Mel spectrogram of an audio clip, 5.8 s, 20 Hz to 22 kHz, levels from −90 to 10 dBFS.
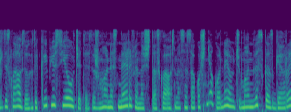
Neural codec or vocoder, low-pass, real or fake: codec, 16 kHz, 16 kbps, FreqCodec, larger model; 7.2 kHz; fake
